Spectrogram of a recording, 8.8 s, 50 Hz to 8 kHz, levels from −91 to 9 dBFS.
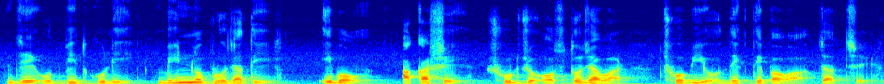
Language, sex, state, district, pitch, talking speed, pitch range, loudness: Bengali, male, West Bengal, Jalpaiguri, 110 Hz, 95 wpm, 95-115 Hz, -21 LUFS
